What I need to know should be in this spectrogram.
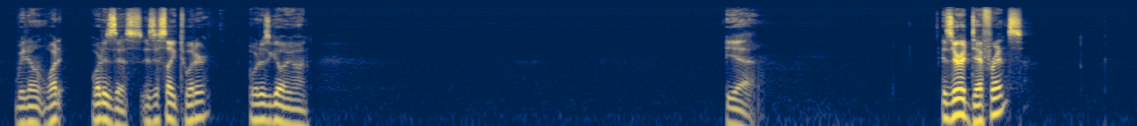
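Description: A man speaks into a close microphone in short bursts, with animation.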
